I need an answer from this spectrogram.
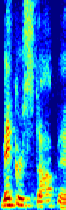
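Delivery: put-on high scream. Telling a story, quoting what the nurse was screaming, imitating a nurse screaming. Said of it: "the nurse who did all this was screaming".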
